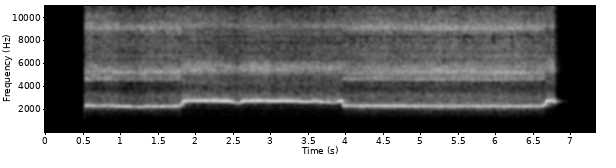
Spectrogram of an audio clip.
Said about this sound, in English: Blow the Oscar Mayer weenie whistle because the bosun's whistle in here doesn't work.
